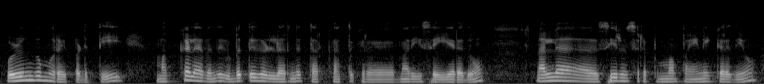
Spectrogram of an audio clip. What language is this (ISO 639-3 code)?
tam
